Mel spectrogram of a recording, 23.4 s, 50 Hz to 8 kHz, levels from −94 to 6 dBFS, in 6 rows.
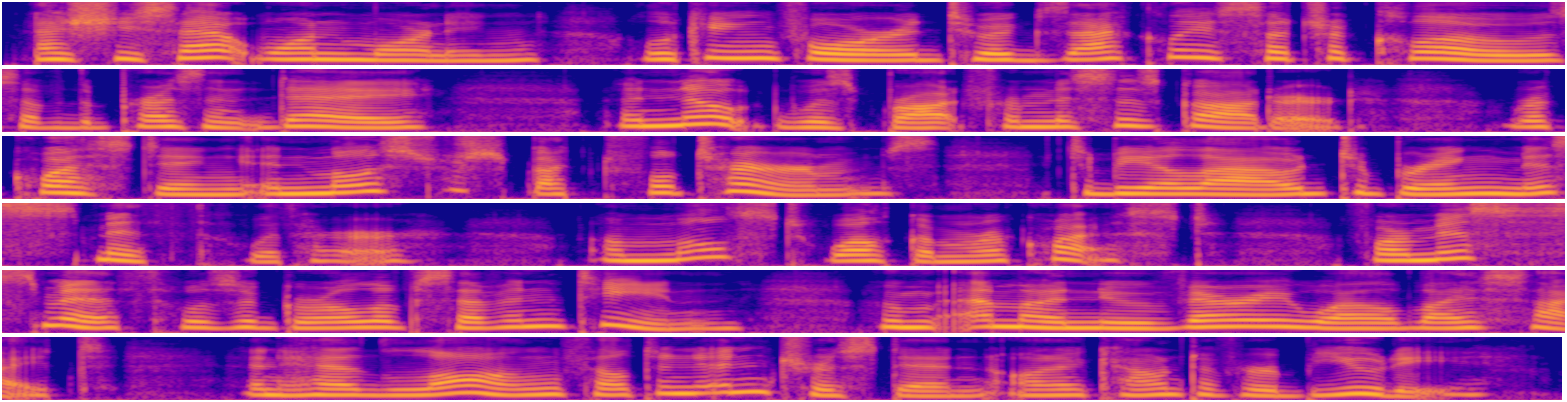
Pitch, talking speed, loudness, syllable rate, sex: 240 Hz, 175 wpm, -17 LUFS, 4.6 syllables/s, female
